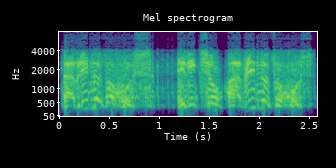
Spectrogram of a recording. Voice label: player friendly fire, mood med, speech; War Thunder

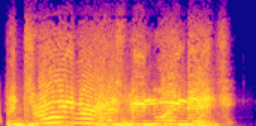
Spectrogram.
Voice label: voice message driver wounded, vietnamese

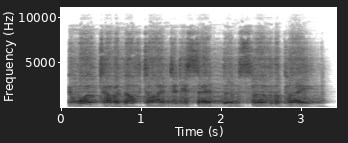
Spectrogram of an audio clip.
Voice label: tutorial dialogue, english; War Thunder

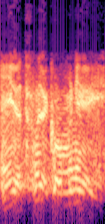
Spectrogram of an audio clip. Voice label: player killed enemy mood low, speech pol; War Thunder

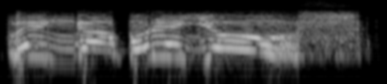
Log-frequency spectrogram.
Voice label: enemy detected, mood med, speech; War Thunder

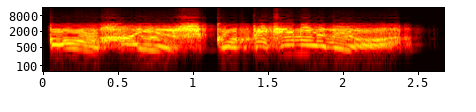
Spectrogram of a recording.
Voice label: on fire, mood med, speech tur; War Thunder

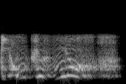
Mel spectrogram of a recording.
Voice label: player friendly fire mood med, speech jp

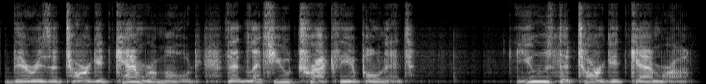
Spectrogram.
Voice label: tutorial tank arcade target camera, english; War Thunder

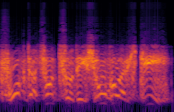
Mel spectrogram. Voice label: bailout, speech hun; War Thunder

